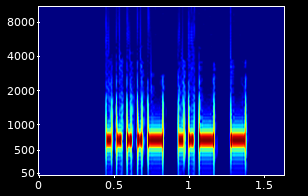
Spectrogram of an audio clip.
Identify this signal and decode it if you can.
Morse code, heard as a keyed tone, about 36 wpm, 700 Hz. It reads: 4UT
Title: Three Challenging Letter-Number Combinations 35wpm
